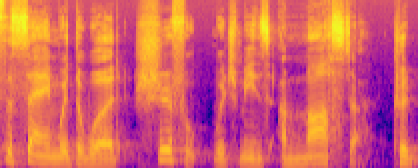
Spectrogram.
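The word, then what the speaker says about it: 师父: Shifu So, this one is shifu. It's not shifu.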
